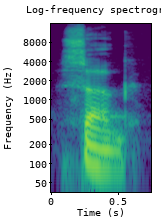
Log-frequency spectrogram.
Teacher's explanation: The first syllable is the short uh sound like cup and up.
